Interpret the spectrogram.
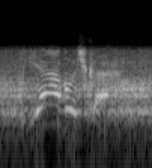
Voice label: bomb success, mood low, speech ru; War Thunder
